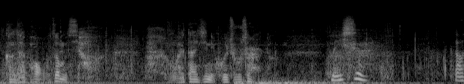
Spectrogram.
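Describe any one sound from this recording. A young man speaks urgently up close.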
